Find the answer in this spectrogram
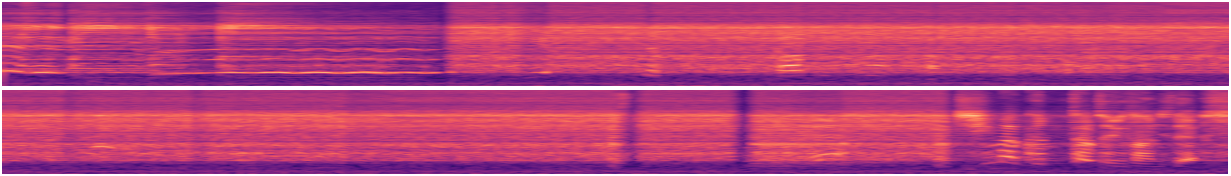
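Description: Pocket AM/FM radio playing through its small built-in speaker, thin and without bass. A station with music and singing cuts out about two seconds in as the dial is tuned away, leaving a steady hiss of static between stations. Near the end a voice from another station comes in.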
